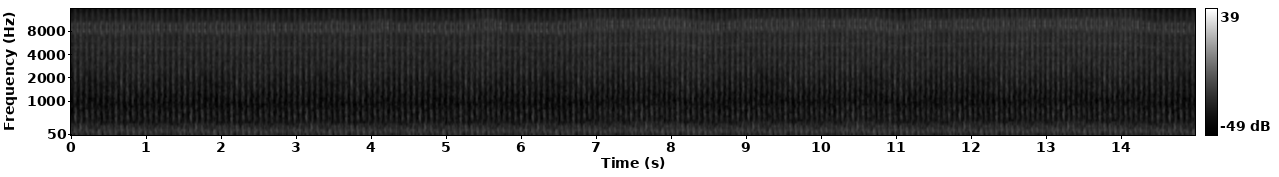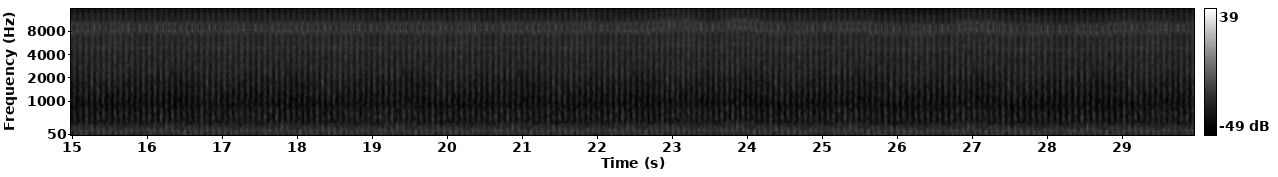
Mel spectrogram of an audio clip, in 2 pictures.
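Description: A helicopter's rotor blades chop steadily and close by.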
